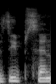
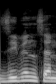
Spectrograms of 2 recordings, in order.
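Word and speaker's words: siebzehn: ই এন কিন্তু নাই যখন আপনি জিপসন বলবেন মানে 17 যখন বলতে যাবেন ওকে এটা এটা মাথায় রাখবেন কিন্তু এটা যাতে মুখস্ত থাকে জেক্স সেন বলবেন না জ্যাকসন বলবেন জেক্স সেন না জেন জিপসন জিবেন সেন কিন্তু না জিব সেন বলবেন তারপরে আট মানে আট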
